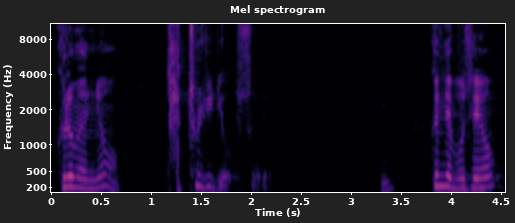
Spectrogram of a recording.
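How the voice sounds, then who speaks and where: A man's voice: sits high, fairly even intonation, unhurried, creaky. A male pastor from South Korea giving a sermon, talking with the congregation and asking them rhetorical questions.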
